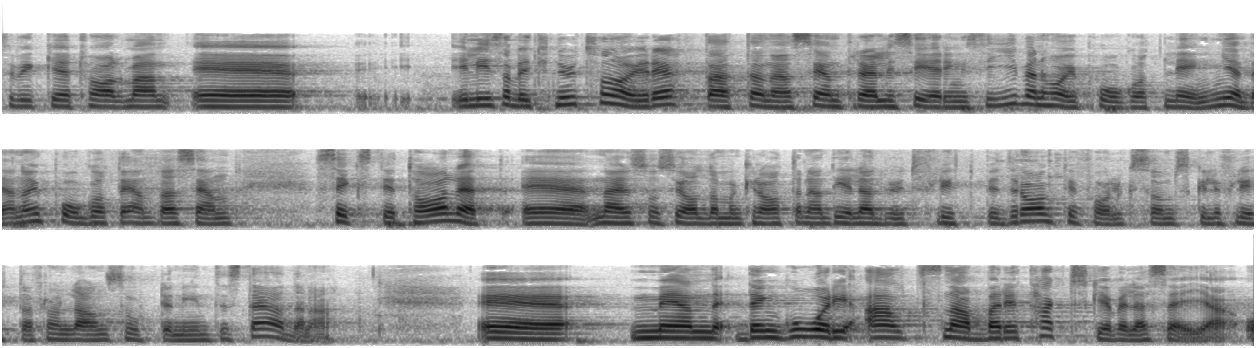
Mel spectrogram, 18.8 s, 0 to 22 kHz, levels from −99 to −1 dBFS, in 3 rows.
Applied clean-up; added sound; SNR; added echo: none; none; none; none.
